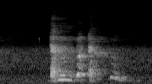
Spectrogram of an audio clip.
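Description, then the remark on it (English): A single harsh cough bursts out, followed by a shorter rasping follow-up cough, with no talking around it. “I'll cut all of those coughs out, hopefully.”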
